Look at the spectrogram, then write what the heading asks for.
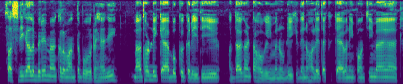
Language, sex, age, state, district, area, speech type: Punjabi, male, 18-30, Punjab, Mohali, rural, spontaneous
